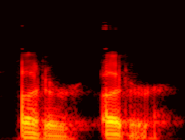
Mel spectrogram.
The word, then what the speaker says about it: udder: Now, let's talk about this udder. This one's spelled differently. It has a double D and we do the same pronunciation, the fast D sound. udder.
